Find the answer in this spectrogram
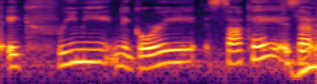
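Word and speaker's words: nigori: today this one is uh called a creamy neori sake is that right that's right do I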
